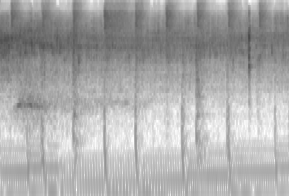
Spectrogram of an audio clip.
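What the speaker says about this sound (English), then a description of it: "when the butter's foaming like that, when there's air in the butter, I just love spooning it over" Walleye fillet frying in foaming butter in a pan, a steady close sizzle with repeated soft clinks and scrapes of a spoon basting the butter over the fish in a regular rhythm.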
